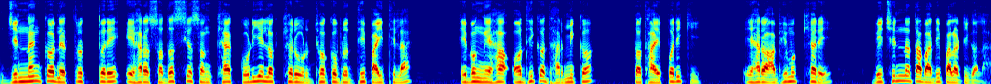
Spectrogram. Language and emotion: Odia, neutral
